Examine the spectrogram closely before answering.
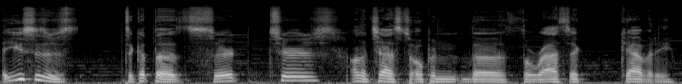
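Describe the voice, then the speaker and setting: A man's voice: mid-range voice, a little slow, darkish tone. Male gamer reading aloud over music. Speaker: gaming video host. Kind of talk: reading game text aloud with casual commentary.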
